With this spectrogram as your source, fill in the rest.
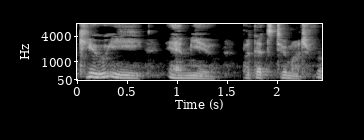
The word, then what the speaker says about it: QEMU: We're going to be using an emulator called Qemu, at least. That's how I pronounce it. Apparently the official pronunciation is something like Qemu, but that's too much for me.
